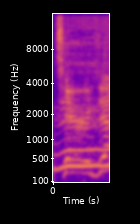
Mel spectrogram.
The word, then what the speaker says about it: pterodactyl: can't you hear a pterodactyl going to the bathroom? Because it's making jet fuel I don't out know. of poop. Because the P is silent. Get it? Ah, pterodactyl.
